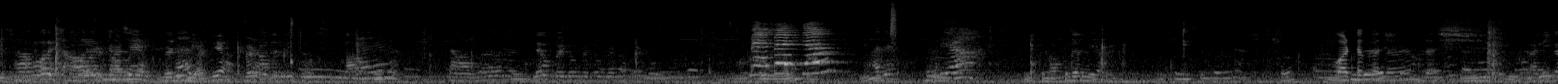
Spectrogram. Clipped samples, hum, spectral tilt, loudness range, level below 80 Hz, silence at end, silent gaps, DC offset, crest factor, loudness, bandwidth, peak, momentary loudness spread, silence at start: under 0.1%; none; -5.5 dB/octave; 9 LU; -56 dBFS; 0 s; none; under 0.1%; 24 dB; -39 LUFS; over 20 kHz; -16 dBFS; 12 LU; 0 s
